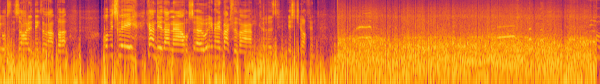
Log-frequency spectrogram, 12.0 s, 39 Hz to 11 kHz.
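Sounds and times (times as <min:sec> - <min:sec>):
wind buffeting the microphone: 0:00.0 - 0:12.0.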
